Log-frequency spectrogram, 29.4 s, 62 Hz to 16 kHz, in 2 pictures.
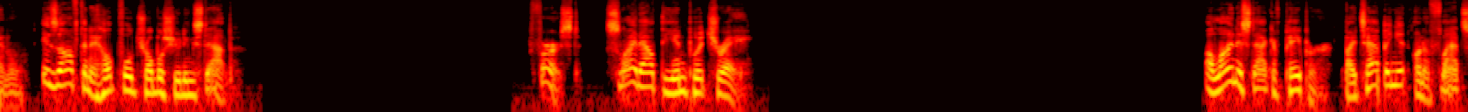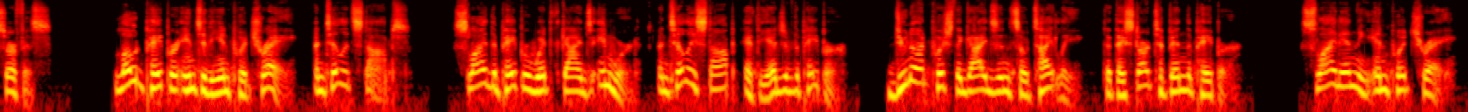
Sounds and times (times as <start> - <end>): Speech: 0.0 - 2.4, 5.3 - 7.6, 12.1 - 27.1, 27.7 - 29.3.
